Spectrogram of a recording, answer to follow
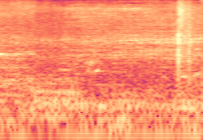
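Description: Steady low rumble of street traffic with motorbikes passing, under faint voices; background music fades out in the first half second, and there is a sharp click near the end.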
